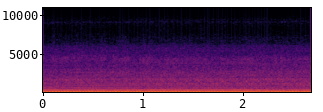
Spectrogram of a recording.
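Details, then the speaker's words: Caterpillar 910M wheel loader diesel with the hydraulics pushed over relief: steady diesel drone with a low, even hum and a higher tone on top as the hydraulics load the engine; normal. "and I feel it you here go over relief you can hear it huh yes here it is"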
